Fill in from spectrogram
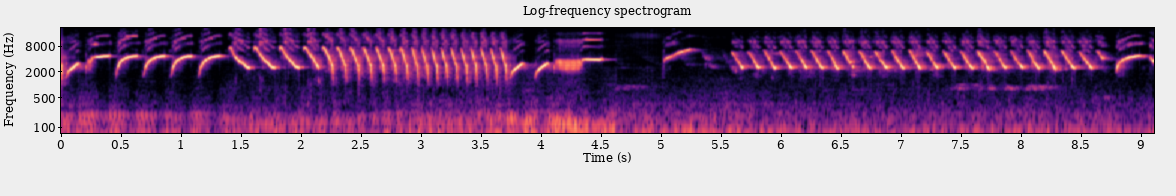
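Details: Song of a canary, played loud so other birds can copy it. Clear slurred whistles lead into long rapid rattling rolls. After a short pause a second extended roll comes, and each roll is closed by swooping notes.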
